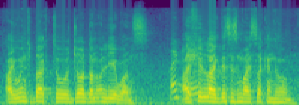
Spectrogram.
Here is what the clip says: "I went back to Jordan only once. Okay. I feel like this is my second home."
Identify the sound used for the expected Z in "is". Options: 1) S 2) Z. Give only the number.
2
